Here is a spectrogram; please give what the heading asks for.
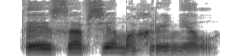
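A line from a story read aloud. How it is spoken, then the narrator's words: Dry question. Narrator (Russian): сухо спросили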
